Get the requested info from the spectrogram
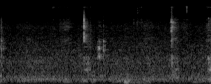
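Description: A metal spoon stirring chopped onion, tomato and chilli in a bowl: a few light clicks against the bowl over a steady hiss.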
